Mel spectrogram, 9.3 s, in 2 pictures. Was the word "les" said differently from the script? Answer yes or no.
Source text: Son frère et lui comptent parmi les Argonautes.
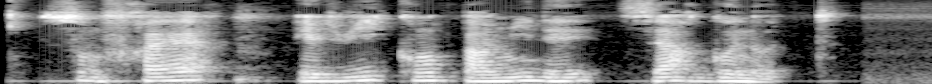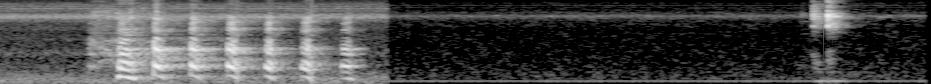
no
